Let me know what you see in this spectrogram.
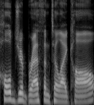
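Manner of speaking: plain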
